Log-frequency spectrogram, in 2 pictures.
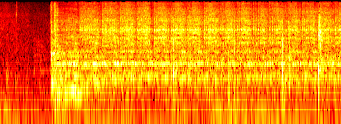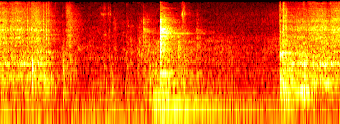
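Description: A car engine starts abruptly and runs loudly for a few seconds, cuts out, gives a brief knock, then starts up again, with no voices.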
